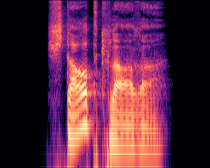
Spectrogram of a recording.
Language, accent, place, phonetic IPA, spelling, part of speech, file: German, Germany, Berlin, [ˈʃtaʁtˌklaːʁɐ], startklarer, adjective, De-startklarer.ogg
- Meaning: inflection of startklar: 1. strong/mixed nominative masculine singular 2. strong genitive/dative feminine singular 3. strong genitive plural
